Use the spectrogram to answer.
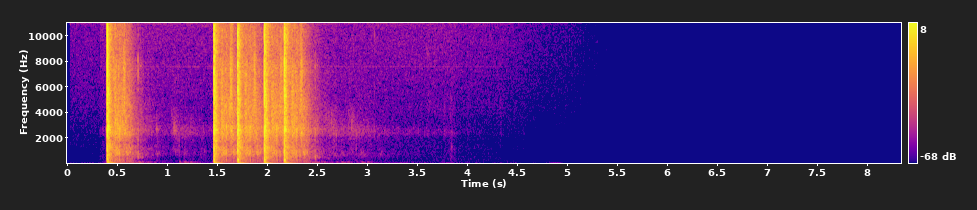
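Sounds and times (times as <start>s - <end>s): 
several M14 rifle gunshots in a jungle: 0.4s - 0.8s, 1.4s - 2.7s.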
